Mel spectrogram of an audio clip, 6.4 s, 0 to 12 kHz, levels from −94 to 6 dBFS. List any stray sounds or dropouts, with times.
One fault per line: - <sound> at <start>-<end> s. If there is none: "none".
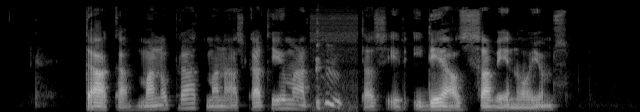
- throat clearing at 3.1-3.5 s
